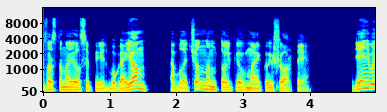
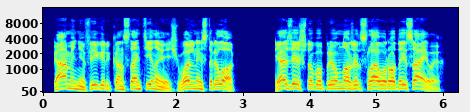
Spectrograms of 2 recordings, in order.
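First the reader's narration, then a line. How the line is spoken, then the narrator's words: Loud male shout. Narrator (Russian): громко крикнул мужчина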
